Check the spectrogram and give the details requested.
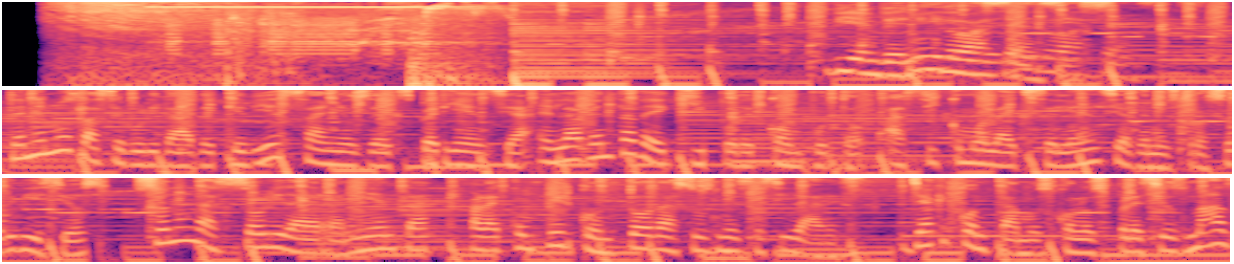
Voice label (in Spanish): spot de Radio, Anuncios; Audio para web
